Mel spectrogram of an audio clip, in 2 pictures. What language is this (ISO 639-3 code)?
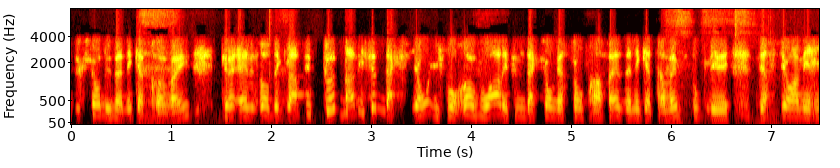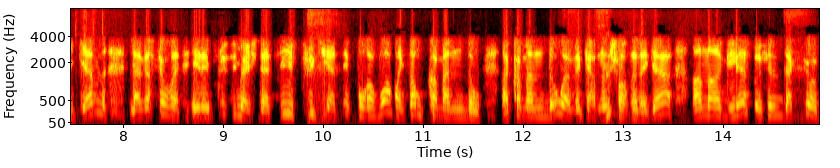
fra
